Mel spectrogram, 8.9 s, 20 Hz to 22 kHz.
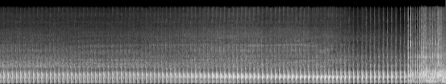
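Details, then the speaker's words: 2004 Polaris Predator 500 at idle: even single-cylinder thump at about four beats a second, steady and clean with no knocks or misses; sounds healthy. "that's how it sounds sounds pretty good"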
